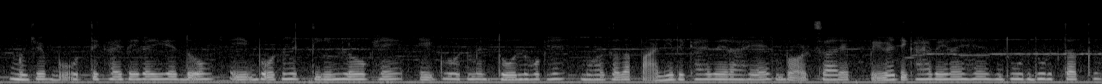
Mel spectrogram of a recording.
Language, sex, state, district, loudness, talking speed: Hindi, female, Andhra Pradesh, Visakhapatnam, -29 LUFS, 200 wpm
